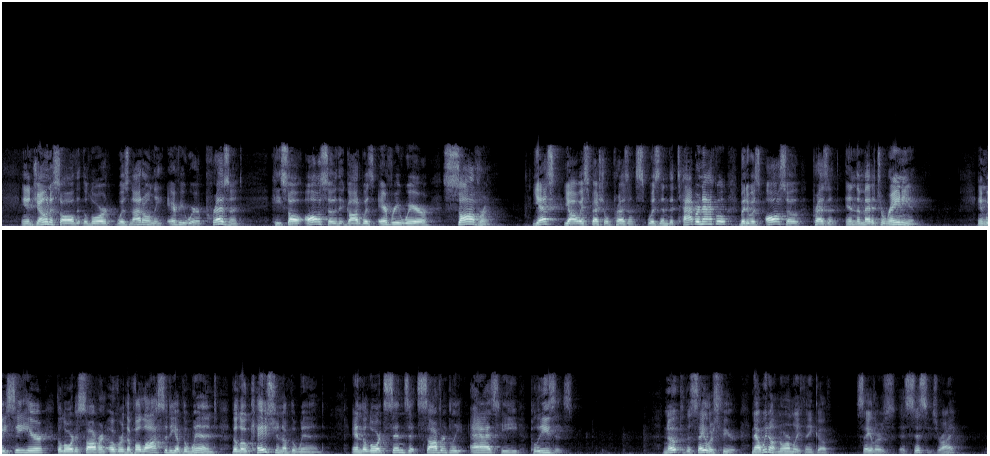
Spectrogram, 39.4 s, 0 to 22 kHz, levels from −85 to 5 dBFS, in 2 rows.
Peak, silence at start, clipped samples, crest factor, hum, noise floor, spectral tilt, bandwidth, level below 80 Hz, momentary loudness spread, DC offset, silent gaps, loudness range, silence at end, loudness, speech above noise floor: 0 dBFS; 0.4 s; under 0.1%; 18 dB; none; -62 dBFS; -5 dB/octave; 8.4 kHz; -64 dBFS; 15 LU; under 0.1%; none; 6 LU; 0.65 s; -17 LUFS; 45 dB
